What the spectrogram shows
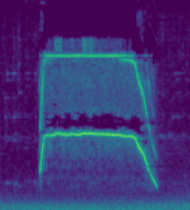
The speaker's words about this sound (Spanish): Mientras está sucediendo esta parte del día que podríamos llamarlo almuerzo en nuestra época, todo este silencio, solamente acompañado por el sonido del viento, de repente es interrumpido por un fuerte y muy muy agudo silbido.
